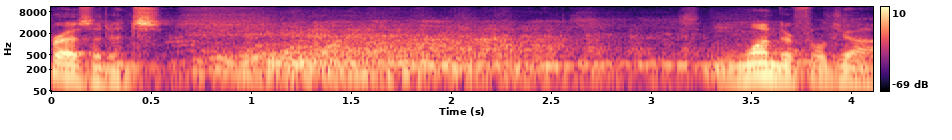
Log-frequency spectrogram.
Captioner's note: laughter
